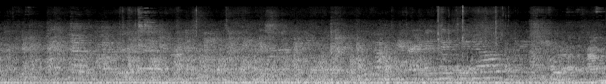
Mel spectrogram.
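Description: Busy restaurant dining room: indistinct chatter of other diners over a steady low hum.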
